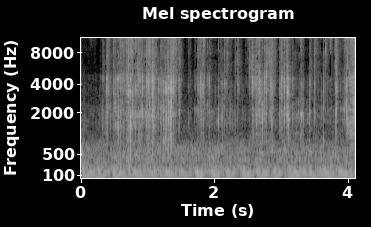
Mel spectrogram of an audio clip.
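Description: Trading-card pack wrapper crinkling and crackling in irregular rustles as it is handled and worked open by hand, over a steady low hum.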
